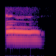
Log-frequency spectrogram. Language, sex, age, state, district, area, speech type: Bodo, female, 60+, Assam, Baksa, urban, conversation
